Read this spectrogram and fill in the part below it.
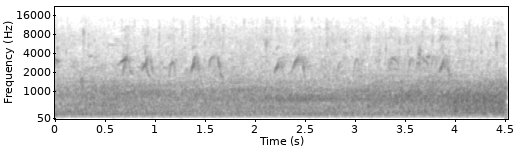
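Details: Ducklings in a flock of roughly a thousand give loud arched peeps, several per second, each a quick up-and-down whistle, over a constant broad murmur of the crowd.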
